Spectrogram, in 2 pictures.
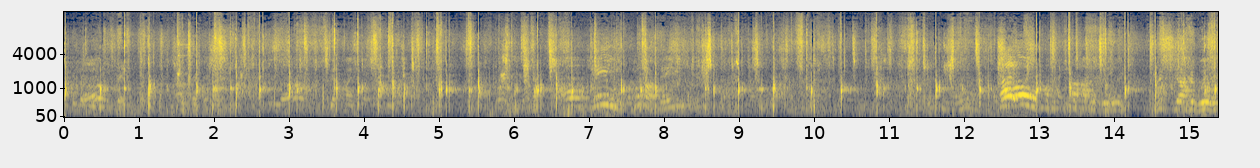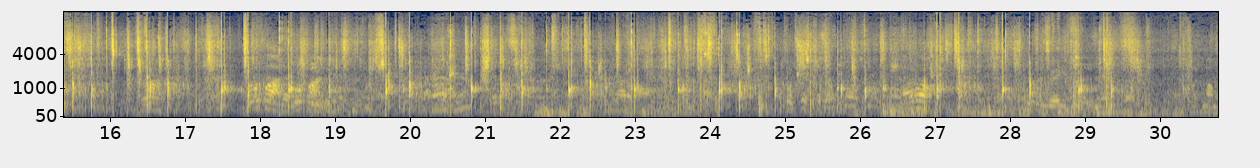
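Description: One-wall handball rally: a small rubber ball slapping sharply and often off players' hands, the wall and the hard court, with the quick footsteps of players running.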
